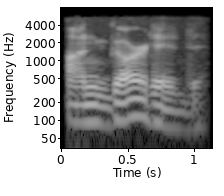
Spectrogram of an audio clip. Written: unguarded

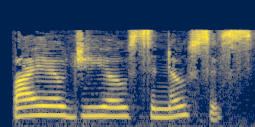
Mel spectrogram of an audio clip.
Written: biogeocoenosis

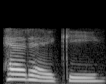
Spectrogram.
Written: headachy

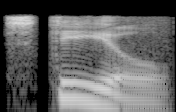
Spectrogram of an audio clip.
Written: Steele

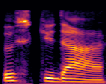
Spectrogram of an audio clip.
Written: Uskudar

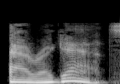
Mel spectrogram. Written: aragats

